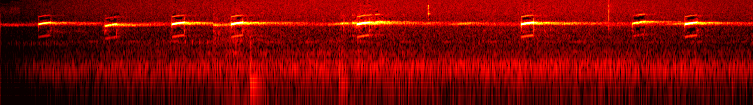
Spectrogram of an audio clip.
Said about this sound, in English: Peepers are very difficult to see in the aquatic vegetation, but their calls surely indicate that spring is on its way.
